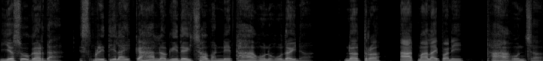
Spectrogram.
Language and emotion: Nepali, neutral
